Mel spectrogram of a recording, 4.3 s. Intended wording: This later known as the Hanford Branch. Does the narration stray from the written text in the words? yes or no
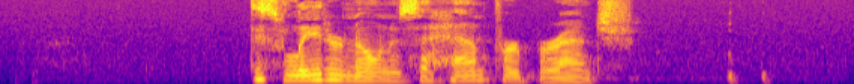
no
